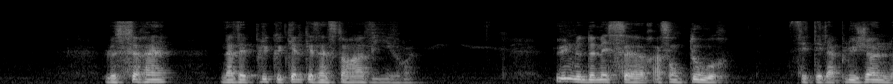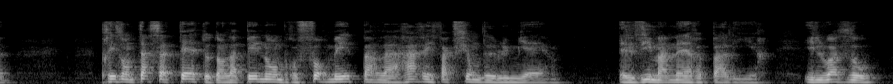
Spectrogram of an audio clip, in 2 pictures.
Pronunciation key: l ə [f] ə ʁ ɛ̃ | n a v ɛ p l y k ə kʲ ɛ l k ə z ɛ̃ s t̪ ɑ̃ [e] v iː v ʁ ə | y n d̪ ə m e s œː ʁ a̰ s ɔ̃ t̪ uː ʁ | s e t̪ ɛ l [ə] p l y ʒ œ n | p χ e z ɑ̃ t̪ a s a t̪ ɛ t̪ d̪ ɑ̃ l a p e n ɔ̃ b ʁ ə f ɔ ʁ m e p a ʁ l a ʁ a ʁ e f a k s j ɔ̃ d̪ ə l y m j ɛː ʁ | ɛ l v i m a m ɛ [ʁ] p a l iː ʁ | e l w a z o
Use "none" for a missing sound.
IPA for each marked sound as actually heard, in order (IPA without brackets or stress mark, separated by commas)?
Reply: s, a, a, ʁ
